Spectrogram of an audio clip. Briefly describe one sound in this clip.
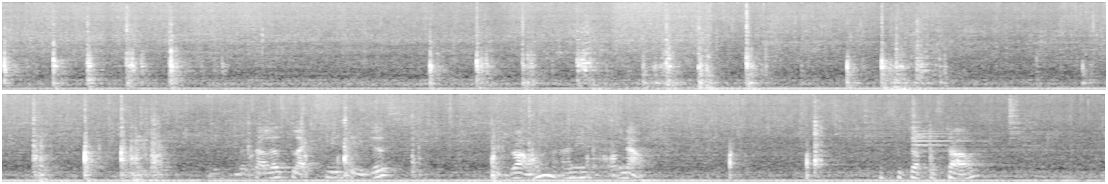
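A metal spatula scrapes and taps against a steel frying pan.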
